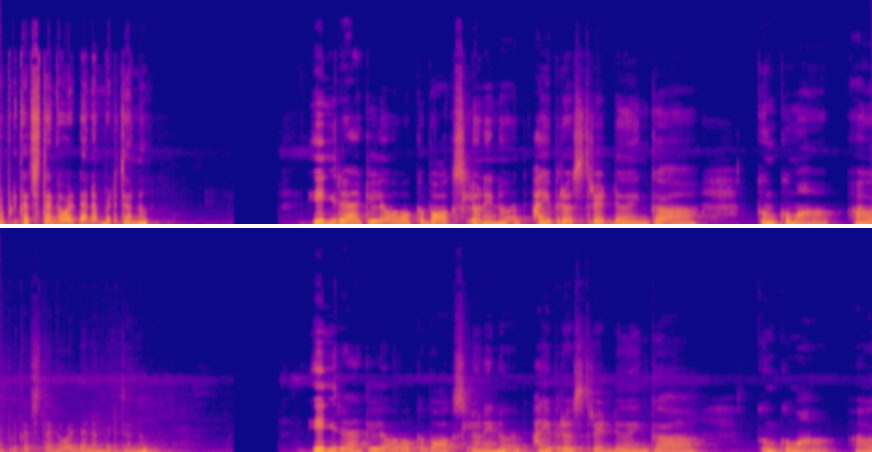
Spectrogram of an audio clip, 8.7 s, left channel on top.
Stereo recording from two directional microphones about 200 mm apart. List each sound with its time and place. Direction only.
0.2 s speech: 55° left (ahead or behind)
3.1 s a woman's voice: centre (ahead or behind)
3.3 s a woman's voice: 45° left (ahead or behind)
